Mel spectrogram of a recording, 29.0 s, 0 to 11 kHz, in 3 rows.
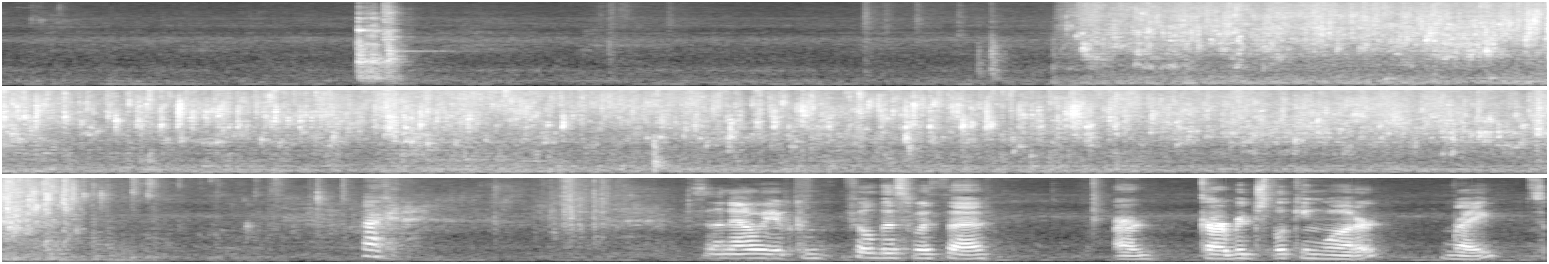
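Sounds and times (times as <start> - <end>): water running and splashing: 6.6 - 21.6.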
